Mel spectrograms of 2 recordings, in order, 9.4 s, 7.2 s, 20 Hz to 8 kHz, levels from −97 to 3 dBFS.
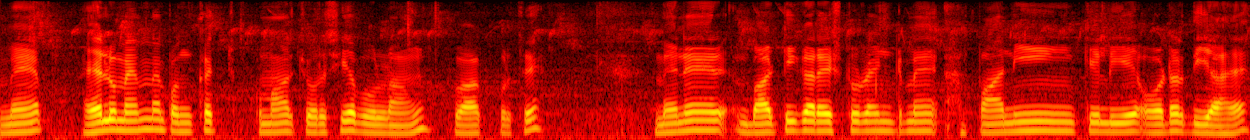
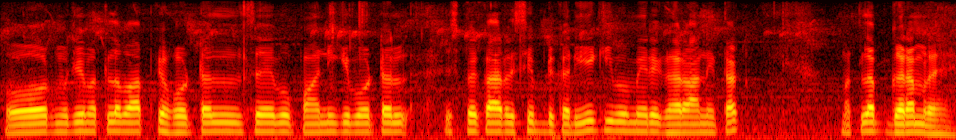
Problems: constant background noise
